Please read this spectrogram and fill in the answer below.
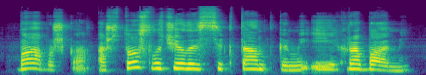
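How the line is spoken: Sudden mouse squeak. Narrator (Russian): неожиданно пискнула подавальщица Кристинка, полевая мышь

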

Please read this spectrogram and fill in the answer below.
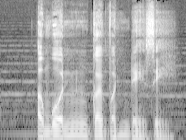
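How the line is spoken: Pleased, hoarse old voice. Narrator (Vietnamese): Ông thầy bói mù nghe vậy thì mừng lắm, nói với giọng khàn đục

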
